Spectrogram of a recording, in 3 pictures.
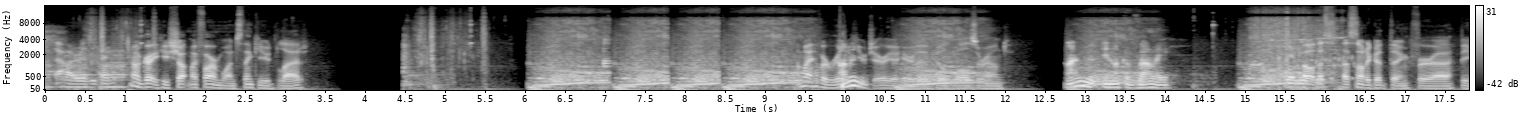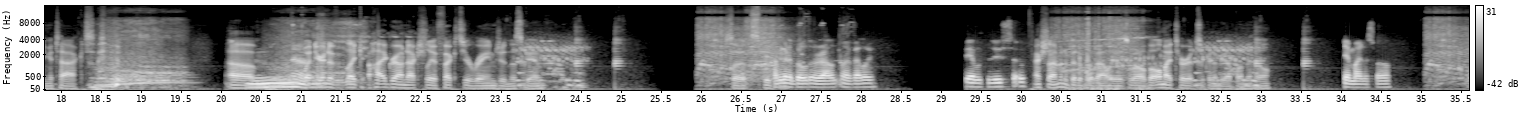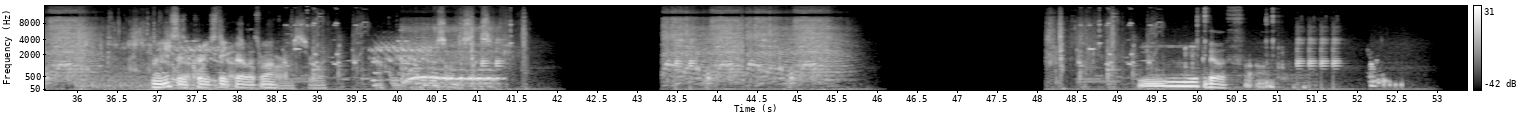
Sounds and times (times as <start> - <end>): Speech: 0.0 - 3.4, 9.4 - 12.1, 12.8 - 14.1, 15.5 - 18.6, 20.1 - 24.1, 26.4 - 28.2, 29.4 - 33.2, 34.1 - 34.7, 37.0 - 39.2, 49.3 - 51.0.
